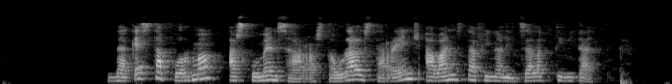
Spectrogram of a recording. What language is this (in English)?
Catalan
